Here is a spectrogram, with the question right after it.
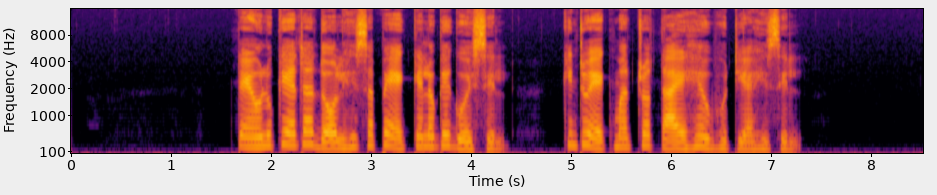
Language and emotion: Assamese, sad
